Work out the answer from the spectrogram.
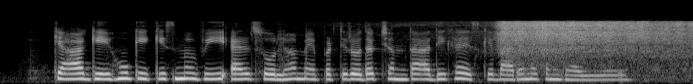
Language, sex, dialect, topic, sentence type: Hindi, female, Garhwali, agriculture, question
